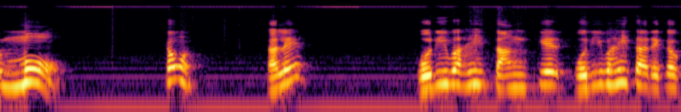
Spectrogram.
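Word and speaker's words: mho: দেখো ও এইচ এম যার সেটাকে উল্টে দিলে হবে এম এইচ ও, তাহলে উচ্চারণটা হবে মো।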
